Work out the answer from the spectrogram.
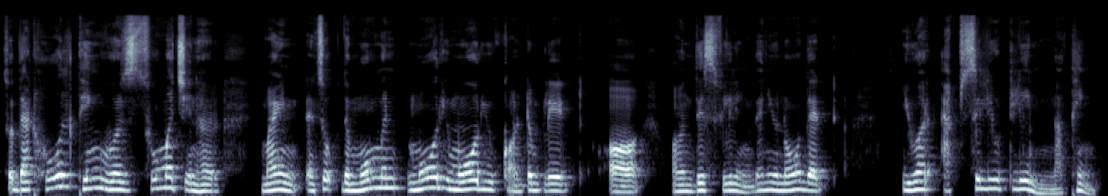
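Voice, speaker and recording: A man speaking reflectively in a devotional conversation, with slow emphatic phrases. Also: a little high, animated, mellow. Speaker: satsang speaker.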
